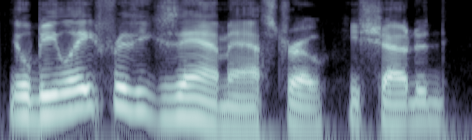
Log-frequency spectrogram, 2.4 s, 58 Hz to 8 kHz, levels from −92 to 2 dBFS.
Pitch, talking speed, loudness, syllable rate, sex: 110 Hz, 230 wpm, -16 LUFS, 5.6 syllables/s, male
